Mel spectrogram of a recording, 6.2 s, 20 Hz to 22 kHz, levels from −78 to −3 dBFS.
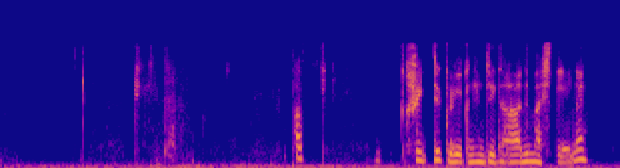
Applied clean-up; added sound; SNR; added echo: neural diffusion model UNIVERSE++.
